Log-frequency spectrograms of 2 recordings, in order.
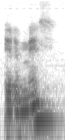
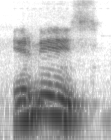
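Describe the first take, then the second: First: Soft, rising "Hermes?"; questioning call. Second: High, drawn-out "Hermes", falling at the end; calling out. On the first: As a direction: say "Hermes" quietly with a questioning lift. Calling on an absent student. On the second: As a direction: call "Hermes" across to someone not answering. Calls louder after no answer. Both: Real, not acted.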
